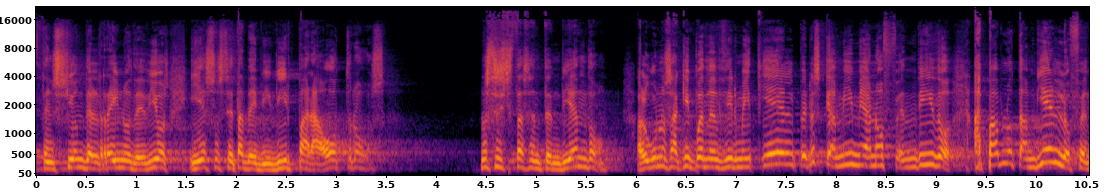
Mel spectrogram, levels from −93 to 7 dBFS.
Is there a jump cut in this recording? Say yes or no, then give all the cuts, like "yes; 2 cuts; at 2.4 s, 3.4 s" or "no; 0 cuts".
yes; 3 cuts; at 2.0 s, 4.7 s, 5.9 s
